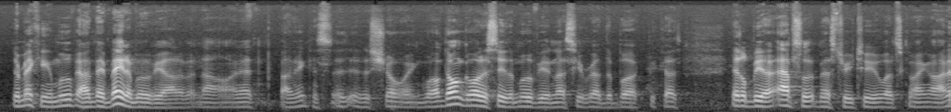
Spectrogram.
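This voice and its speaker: A man talks very quickly at a medium pitch, and his pitch varies in an ordinary way. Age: 80s+. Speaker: professor. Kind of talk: public talk. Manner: halting.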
